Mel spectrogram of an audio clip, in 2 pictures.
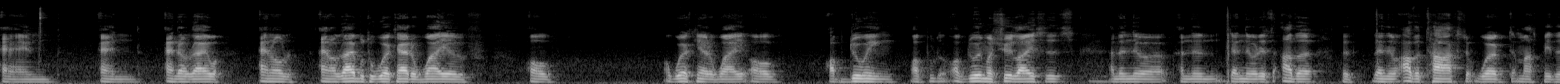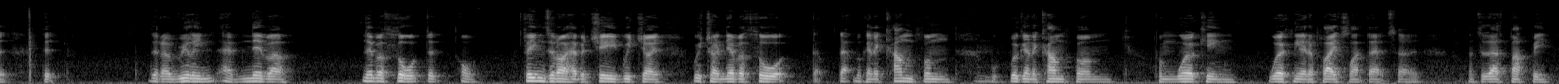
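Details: Adult man with cerebral palsy since infancy affecting right arm and leg, who reports a stutter he tries to control by calming down; stuttering.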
